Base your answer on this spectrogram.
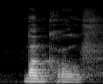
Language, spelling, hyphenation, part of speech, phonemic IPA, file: Dutch, bankroof, bank‧roof, noun, /ˈbɑŋk.roːf/, Nl-bankroof.ogg
- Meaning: a bank robbery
